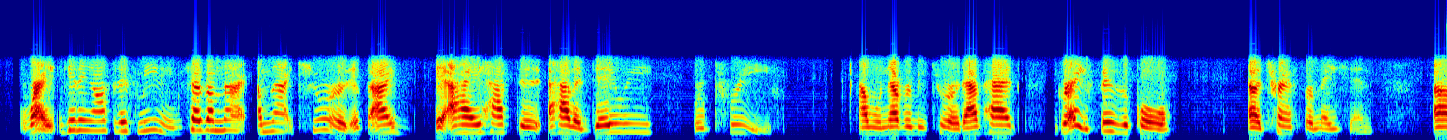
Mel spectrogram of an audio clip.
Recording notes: 100 Pounders Phone Meeting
